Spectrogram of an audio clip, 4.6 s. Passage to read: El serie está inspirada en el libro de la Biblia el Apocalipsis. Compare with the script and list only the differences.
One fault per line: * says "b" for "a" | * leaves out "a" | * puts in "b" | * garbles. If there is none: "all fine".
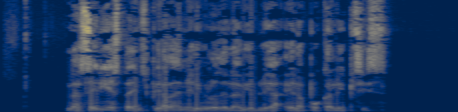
* says "La" for "El"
